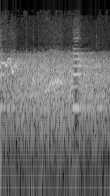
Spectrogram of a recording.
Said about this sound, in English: The ivory-billed woodpecker. Maybe. The grail bird, the good lord bird, the feathered Elvis, the ivory-billed woodpecker.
